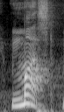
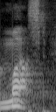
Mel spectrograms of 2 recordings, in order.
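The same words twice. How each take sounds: First: "Must." said louder with a rising tune; "Must." hit firmly, lifted at the end; stress on Must. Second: Said in the usual way. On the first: Shown as a demonstration. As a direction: punch "Must." and let it rise. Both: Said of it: "Must is an implying word".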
